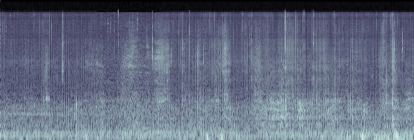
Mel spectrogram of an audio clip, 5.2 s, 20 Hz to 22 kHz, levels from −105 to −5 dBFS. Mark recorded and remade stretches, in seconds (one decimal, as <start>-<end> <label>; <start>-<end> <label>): 0.0-1.2 remade; 1.2-2.0 recorded; 2.0-5.2 remade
